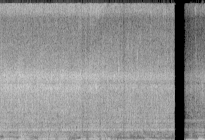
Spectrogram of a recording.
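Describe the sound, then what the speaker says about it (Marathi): Onion browning in oil in a pan for tandalachi bhaji, a Marathi greens dish, gives a steady, close, continuous sizzle with no talk, cut off by a momentary silence near the end before the frying resumes. "इथपर्यंत कांदा भाजून घ्यायचा आहे, तांबूस कलर येईपर्यंत।"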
